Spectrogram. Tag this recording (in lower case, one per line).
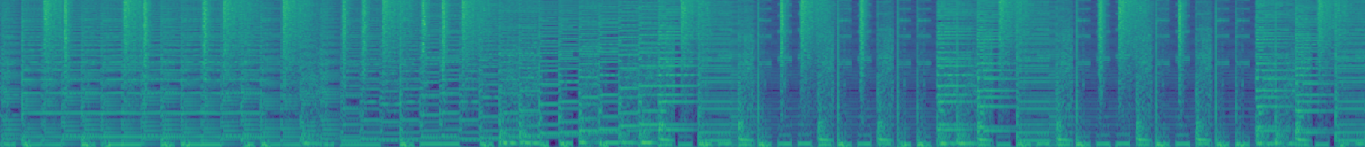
video game music
music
